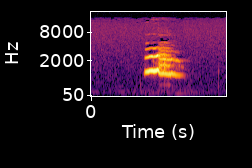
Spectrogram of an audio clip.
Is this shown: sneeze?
no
